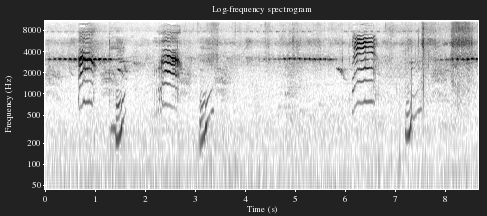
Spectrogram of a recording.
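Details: Brown cat and white kitten squaring off for a fight on grass behind a house: strained, bending meows rising and falling, interspersed with lower moaning yowls, with faint voices and a steady tonal hum underneath.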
